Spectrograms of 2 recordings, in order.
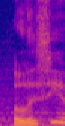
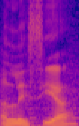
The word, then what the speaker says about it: Alicia: For instance, did you know her name was pronounced Alicia, not Alicia? You've been saying it wrong all these years.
